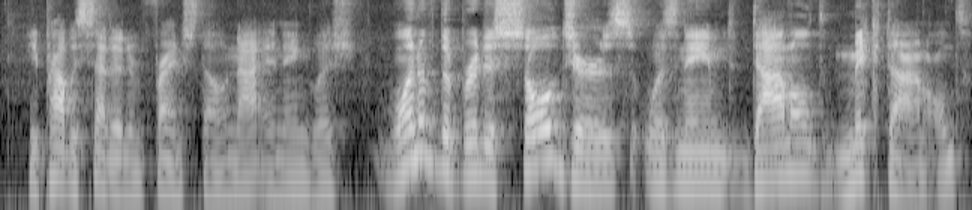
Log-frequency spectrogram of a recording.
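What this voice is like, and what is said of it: Usual voice. Nothing is said of it.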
